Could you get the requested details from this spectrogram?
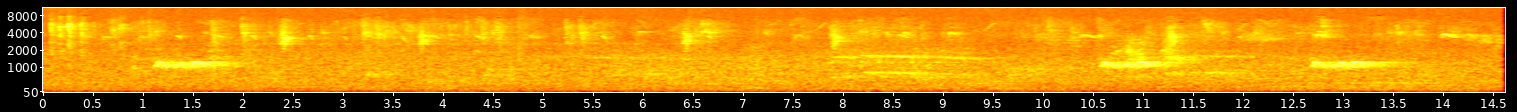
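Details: Eurasian Tree Sparrows, a very common resident, give a busy stream of short, bright chirps, several birds overlapping, with a few lower, flatter notes every few seconds; Ubon Ratchathani, Thailand, 10 May 2020.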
